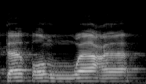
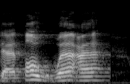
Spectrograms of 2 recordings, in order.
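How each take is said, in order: First: The doubled w is said smoothly, without a jolt. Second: The doubled w gets a slight emphatic jolt. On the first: The speaker calls it wrong. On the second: The speaker calls it right.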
